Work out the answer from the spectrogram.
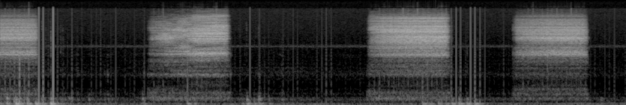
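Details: Three drawn-out hissing screeches from wild barn owl chicks in a nest box while prey is delivered and eaten. Quieter background, with sharp knocks and soft rustling from the nest floor near the start.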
